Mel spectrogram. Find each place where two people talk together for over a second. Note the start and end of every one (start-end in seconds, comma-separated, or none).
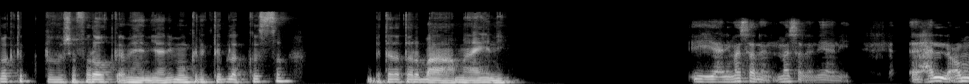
none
